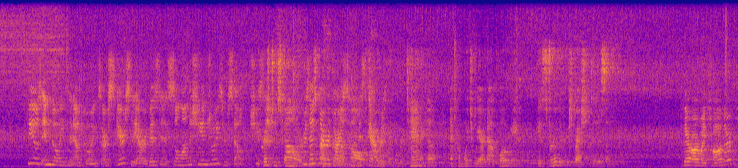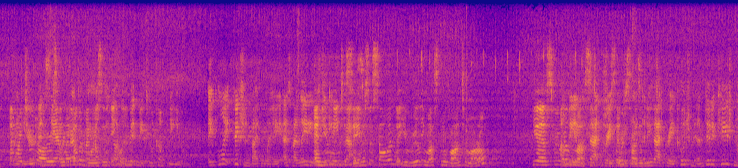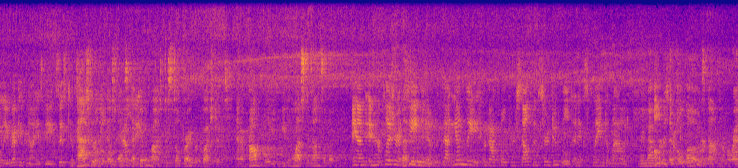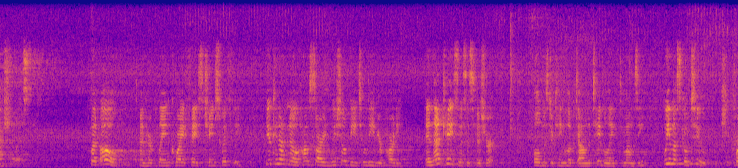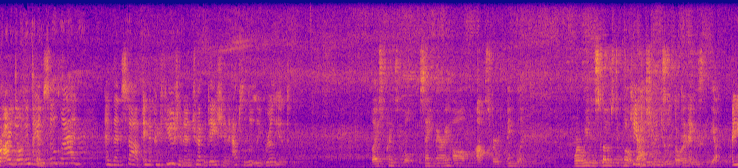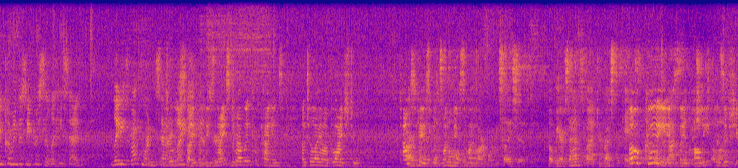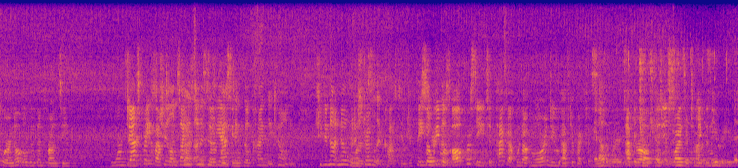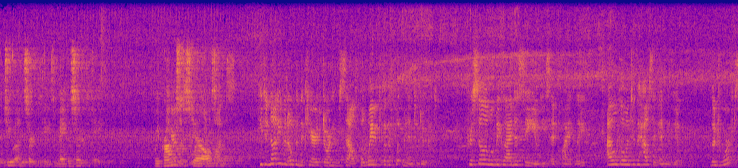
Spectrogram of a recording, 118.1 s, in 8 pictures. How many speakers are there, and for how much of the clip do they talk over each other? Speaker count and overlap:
3, about 25%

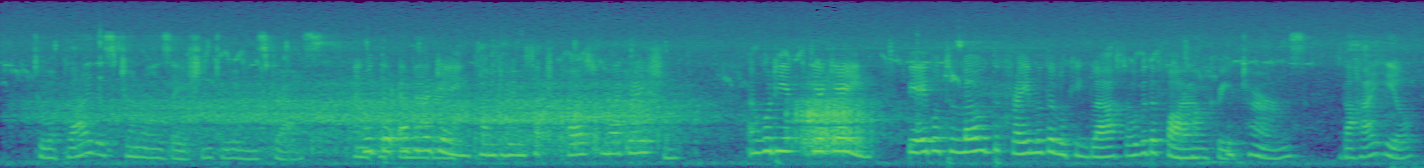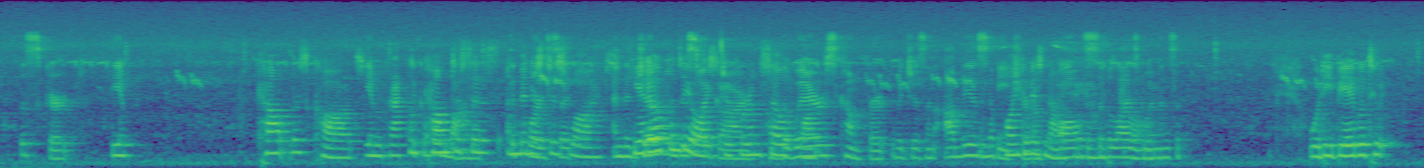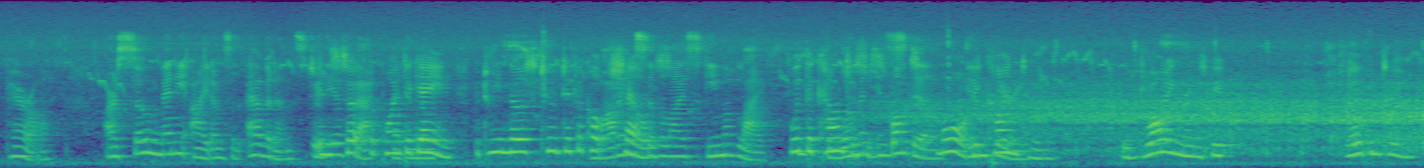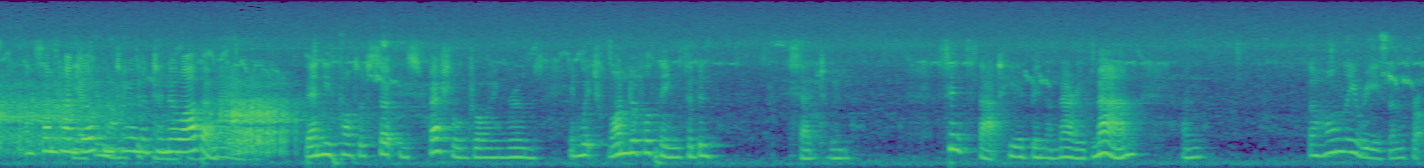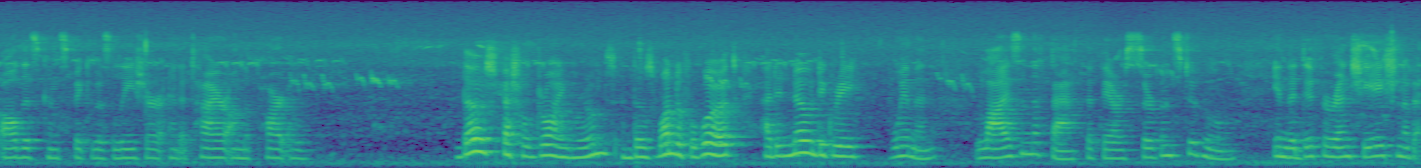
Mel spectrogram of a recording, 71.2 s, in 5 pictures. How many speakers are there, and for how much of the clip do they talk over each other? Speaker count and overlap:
2, about 21%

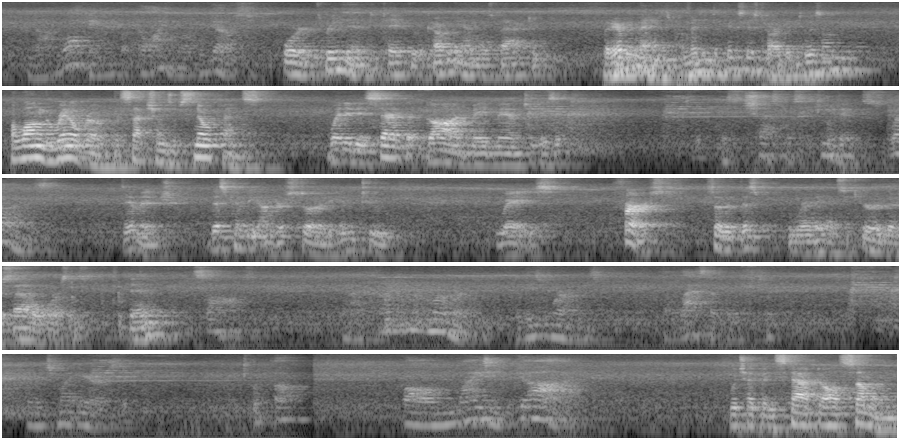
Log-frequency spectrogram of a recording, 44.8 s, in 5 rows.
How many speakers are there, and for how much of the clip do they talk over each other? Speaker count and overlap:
5, no overlap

